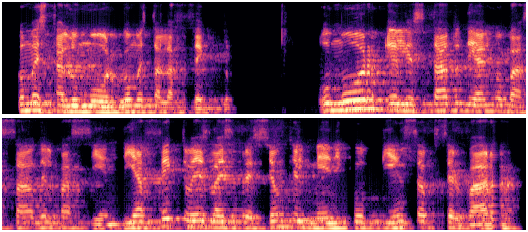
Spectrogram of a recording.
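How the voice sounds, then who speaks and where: A man teaching an online medical class, his voice bright and a little strained, heard from a distance in a roomy space. He talks slowly and explains patiently, repeating each key term. The sound is muffled and lo-fi, with faint noise underneath. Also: a little high. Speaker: lecturer. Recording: echoey, dull, far from the mic over an unstable online connection.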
